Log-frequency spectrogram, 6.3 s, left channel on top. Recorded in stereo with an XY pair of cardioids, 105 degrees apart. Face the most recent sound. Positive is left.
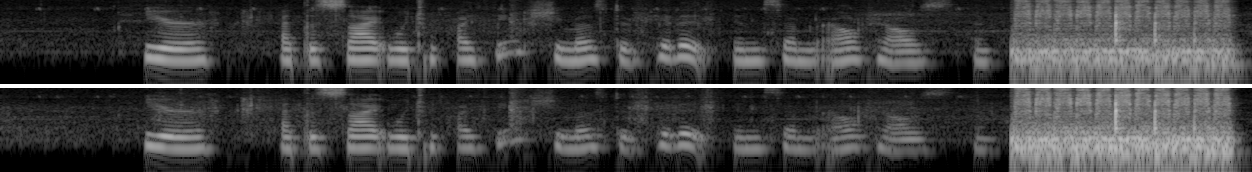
turn(degrees=-45)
